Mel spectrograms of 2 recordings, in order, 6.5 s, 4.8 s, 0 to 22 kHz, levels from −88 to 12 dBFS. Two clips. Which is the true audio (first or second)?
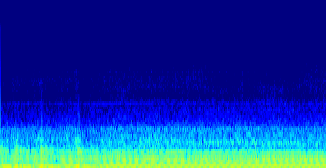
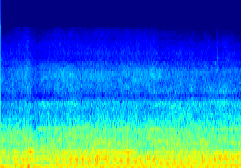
first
